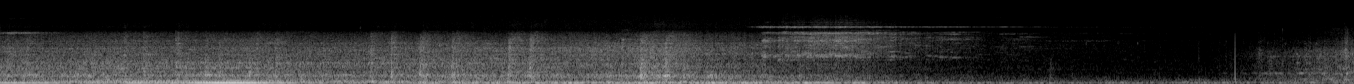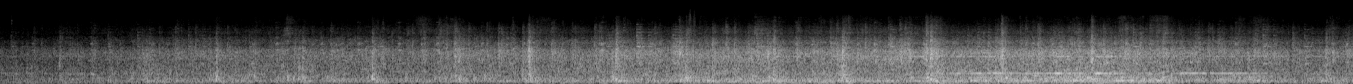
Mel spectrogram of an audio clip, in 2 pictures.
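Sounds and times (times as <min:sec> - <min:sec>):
train wheels clattering over rail joints: 0:00.9 - 0:07.8, 0:12.6 - 0:27.0.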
